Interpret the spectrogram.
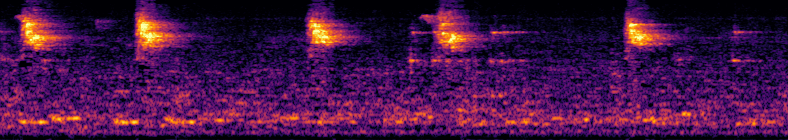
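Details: A house sparrow in Kotte, Western Province, Sri Lanka, gives about seven crisp, high chirps, each a brief bright burst, roughly one per second, over steady low hiss.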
